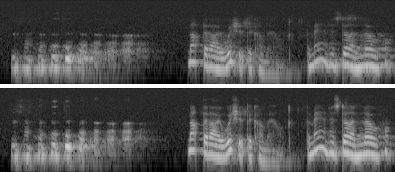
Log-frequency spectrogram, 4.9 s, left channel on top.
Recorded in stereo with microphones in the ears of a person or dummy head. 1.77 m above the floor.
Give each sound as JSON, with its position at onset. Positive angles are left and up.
{"t": 0.1, "sound": "laughter", "side_deg": -75, "distance_m": 3.5}
{"t": 2.4, "sound": "a woman speaking", "side_deg": -40, "distance_m": 0.9}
